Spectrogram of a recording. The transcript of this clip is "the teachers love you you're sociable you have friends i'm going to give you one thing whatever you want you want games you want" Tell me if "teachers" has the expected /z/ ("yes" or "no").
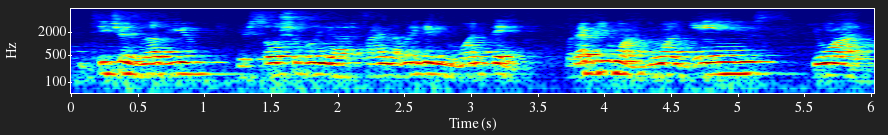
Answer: yes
